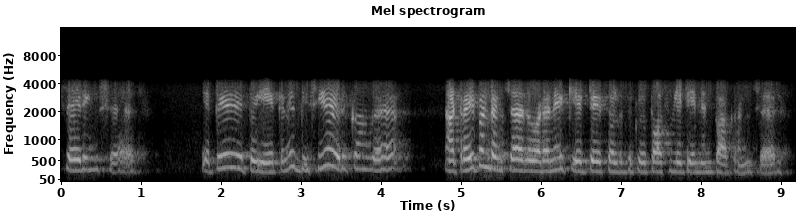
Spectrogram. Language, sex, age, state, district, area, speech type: Tamil, female, 30-45, Tamil Nadu, Salem, rural, conversation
